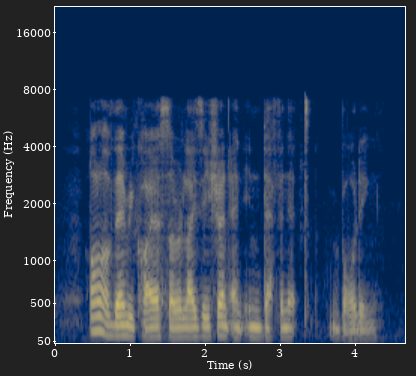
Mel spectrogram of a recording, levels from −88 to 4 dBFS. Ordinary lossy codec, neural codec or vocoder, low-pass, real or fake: AAC, 48 kbps; none; 7.2 kHz; real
